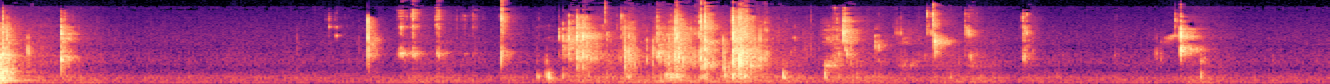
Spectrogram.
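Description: A person biting into and chewing a crunchy stick-shaped snack: a run of crisp crunches starting a couple of seconds in, densest in the middle, then a few scattered bites near the end.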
